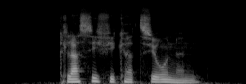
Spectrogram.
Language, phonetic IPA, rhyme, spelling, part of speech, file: German, [klasifikaˈt͡si̯oːnən], -oːnən, Klassifikationen, noun, De-Klassifikationen.ogg
- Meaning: plural of Klassifikation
